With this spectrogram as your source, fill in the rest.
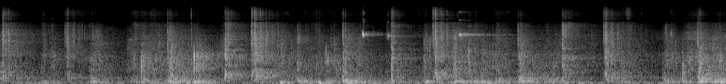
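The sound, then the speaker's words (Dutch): A squash ball thuds repeatedly against a wall in a quick, irregular rally, sharp dull impacts every half second or so, with faint squeaks of shoes on the court and no talking. “Zeg gewoon lekker aan het squashen.”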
